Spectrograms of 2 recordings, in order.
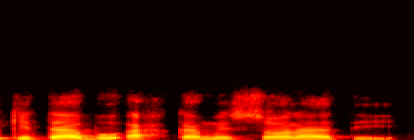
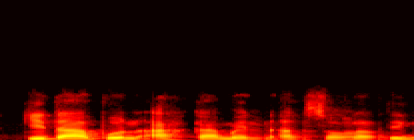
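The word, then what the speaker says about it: كتابُ أحكامِ الصلاةِ: Terkadang seperti kitabu ahkamis sholati. Ini kan bacanya kan jadi satu. Kitabu ahkamis sholati. Nggak bisa. Kitabun ahkamin as-sholati. Nggak bisa. Bacanya itu jadi satu. Disandarkan ke kalimat setelahnya.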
